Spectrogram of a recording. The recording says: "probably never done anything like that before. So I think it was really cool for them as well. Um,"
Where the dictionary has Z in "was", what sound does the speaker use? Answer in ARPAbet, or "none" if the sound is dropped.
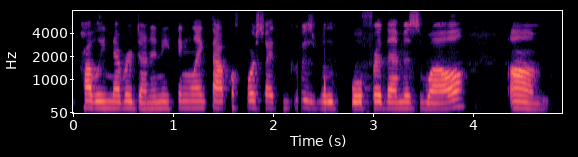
Z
